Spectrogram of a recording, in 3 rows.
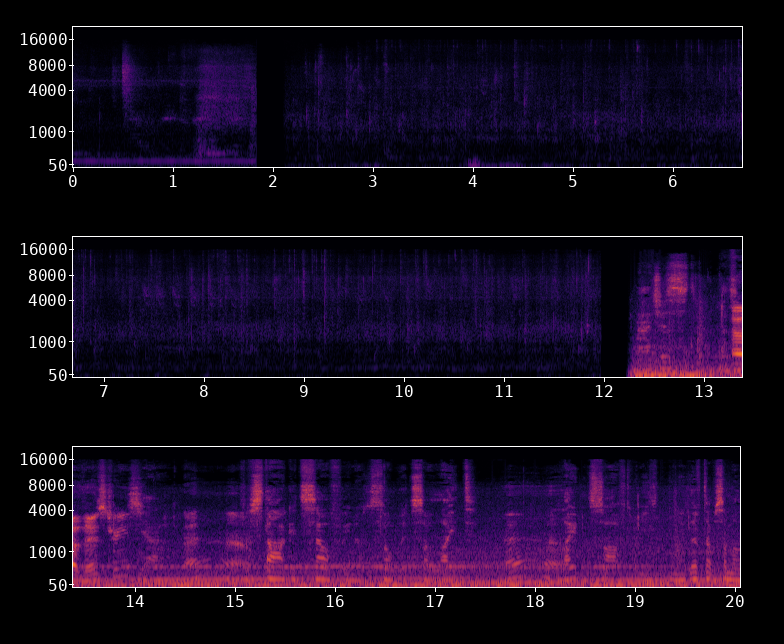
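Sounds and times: low room hum: 0.0 - 1.8
light rain on foliage: 2.1 - 12.0.

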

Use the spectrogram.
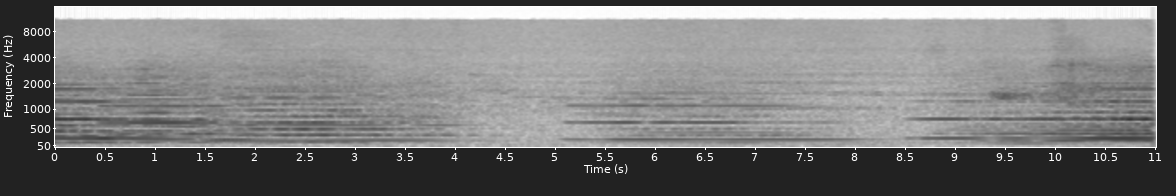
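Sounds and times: orchestra sustained chord: 0.0 - 11.0.

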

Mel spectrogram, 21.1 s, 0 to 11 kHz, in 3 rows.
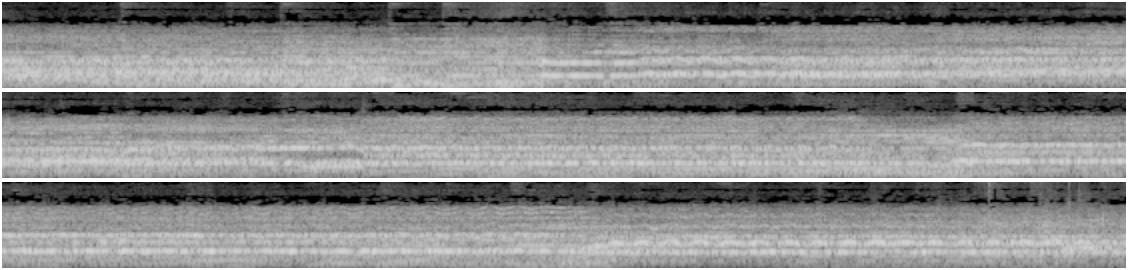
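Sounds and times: mixed choir singing harmony: 0.0 - 21.0.

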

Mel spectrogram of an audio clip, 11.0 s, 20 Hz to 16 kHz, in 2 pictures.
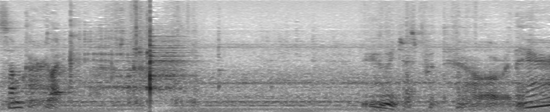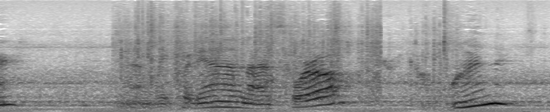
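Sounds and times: chopped vegetables tumbling into pot: 6.6 - 10.1.

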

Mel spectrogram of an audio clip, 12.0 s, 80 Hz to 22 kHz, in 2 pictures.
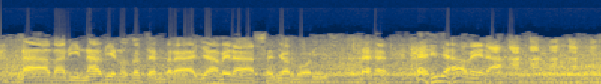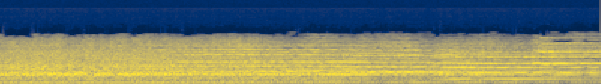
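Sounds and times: heavy truck engine running: 0.0 - 12.0.

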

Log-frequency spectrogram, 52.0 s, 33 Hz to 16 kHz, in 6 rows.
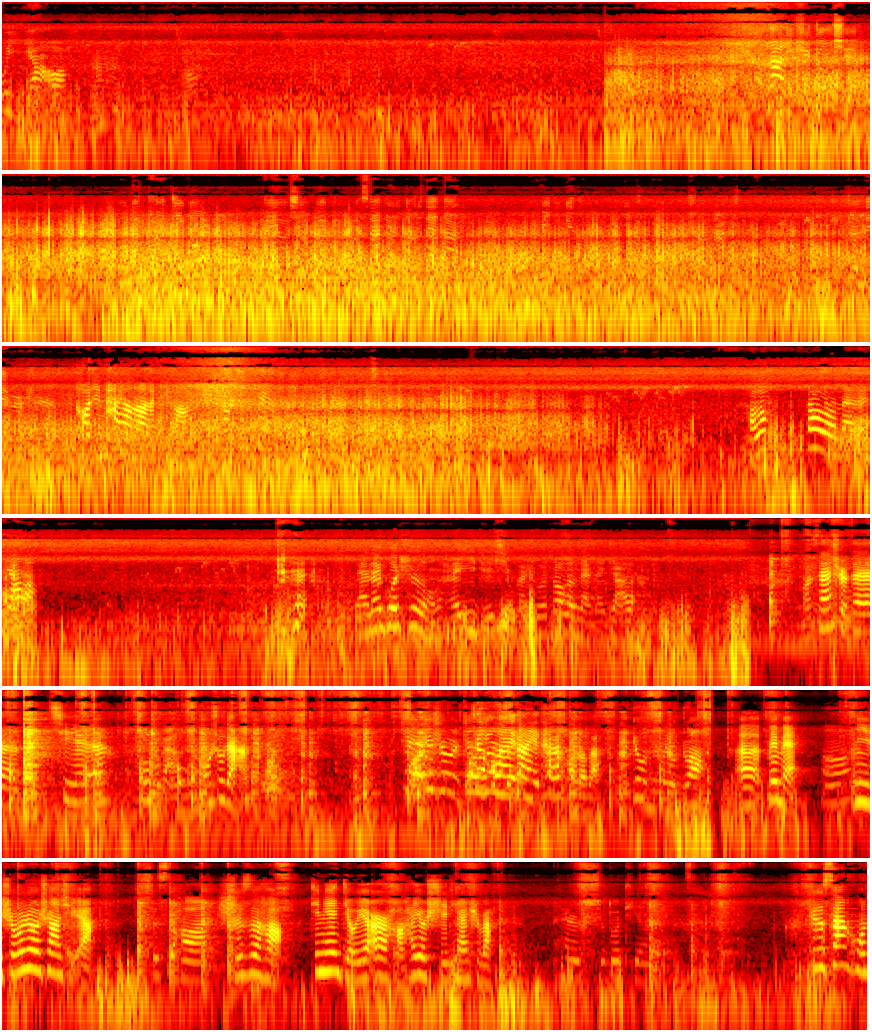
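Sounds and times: wind buffeting microphone: 0.0 - 52.0
scooter tyre noise: 5.9 - 24.4.

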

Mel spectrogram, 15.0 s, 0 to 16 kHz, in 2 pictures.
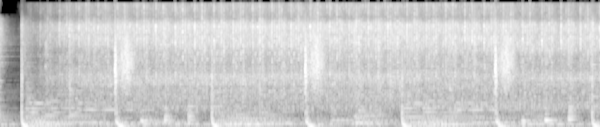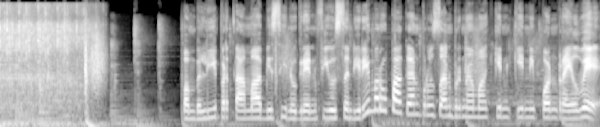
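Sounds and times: background music with beat: 0.0 - 10.0
diesel engine running: 0.3 - 8.9.

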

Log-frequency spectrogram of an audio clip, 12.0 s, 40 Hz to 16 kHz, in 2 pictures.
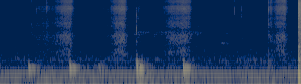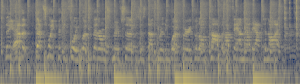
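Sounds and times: broom brushing across carpet: 0.6 - 3.9, 5.4 - 5.8.

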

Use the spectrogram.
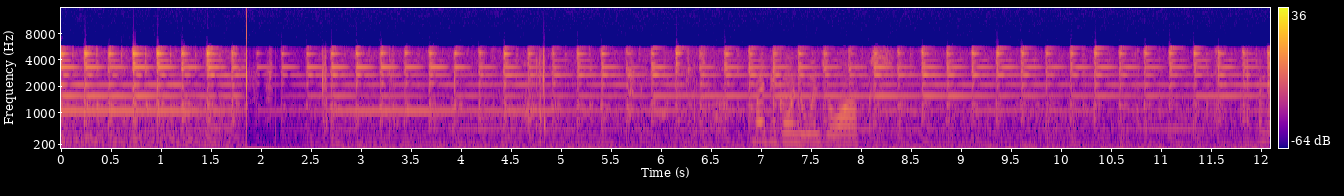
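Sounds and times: crossing bell ringing: 0.0 - 12.0.

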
